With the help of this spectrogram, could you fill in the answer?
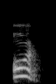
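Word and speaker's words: אור: La palabra principal para luz en hebreo es or, que se pronuncia así, or.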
